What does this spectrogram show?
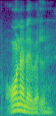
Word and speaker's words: honourable: Because এখানে এইচের উচ্চারণ কিন্তু তোমার অনারেবল অ আসছে, ঠিক আছে?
